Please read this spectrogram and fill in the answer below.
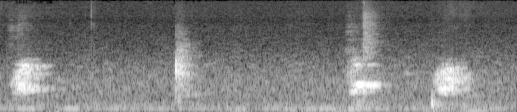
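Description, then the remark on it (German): A dog barks several times, four short yaps spread unevenly, faint against a quiet background with no talking. “Was bellt denn da?”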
